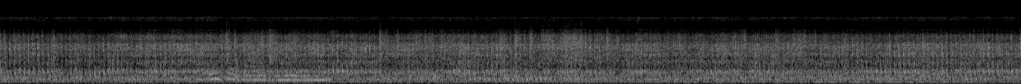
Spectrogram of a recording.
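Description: NYPD police helicopter lifting off and hovering low, its rotor and turbine noise running steadily. It is heard played back through a screen's speakers.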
